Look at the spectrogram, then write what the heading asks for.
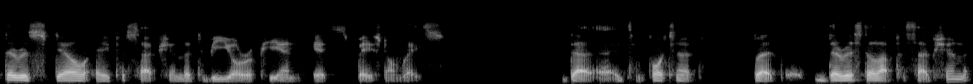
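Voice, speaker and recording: Deep, gravelly man speaking earnestly. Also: a little mellow, dry recording, muffled recording. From Britain. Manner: earnest, reflective, with frequent um and uh. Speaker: guest speaker. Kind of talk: personal testimony talk. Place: synagogue livestream.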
